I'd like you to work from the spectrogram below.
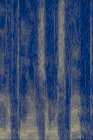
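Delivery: ordinary delivery, nothing marked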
